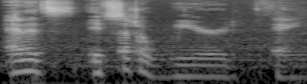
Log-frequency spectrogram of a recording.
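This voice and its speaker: Young male co-host, slow and halting, relaxed casual talk. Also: lowish voice, noisy background. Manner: halting and hesitant, many fillers and restarts. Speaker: podcast co-host and video editor. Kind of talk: casual chat.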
